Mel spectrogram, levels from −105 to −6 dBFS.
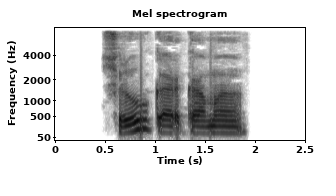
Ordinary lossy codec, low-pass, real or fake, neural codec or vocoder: MP3, 64 kbps; 7.2 kHz; fake; vocoder, 24 kHz, 100 mel bands, Vocos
